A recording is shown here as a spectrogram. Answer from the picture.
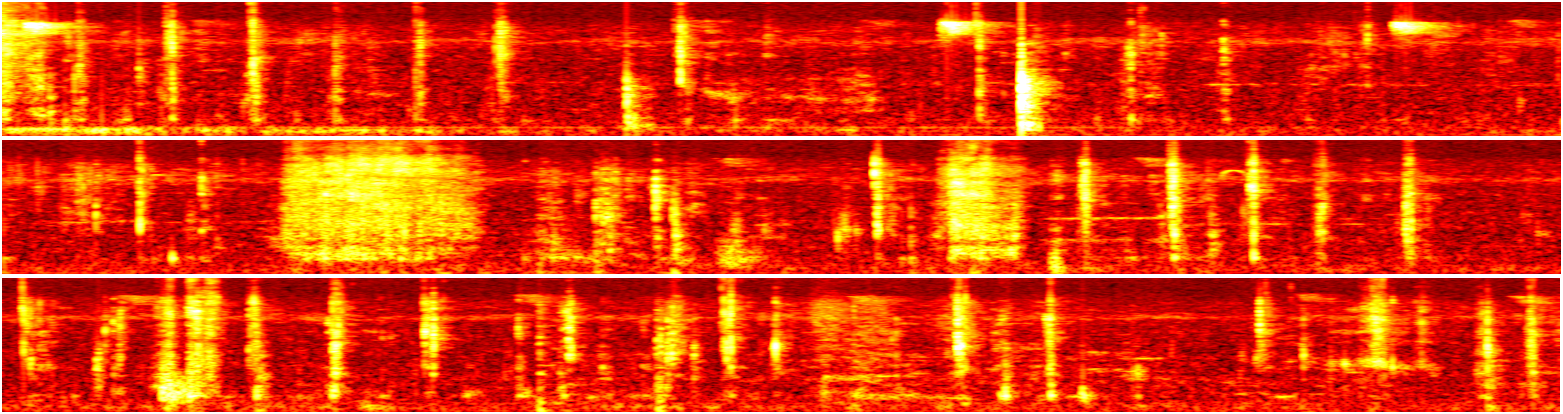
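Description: Close-up eating sounds of a man eating rice and pork curry by hand: wet chewing, lip smacks and many small mouth clicks, with a few longer breathy hisses, the longest around nine to ten seconds in.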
